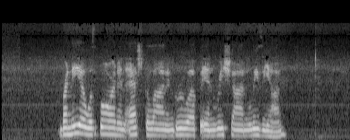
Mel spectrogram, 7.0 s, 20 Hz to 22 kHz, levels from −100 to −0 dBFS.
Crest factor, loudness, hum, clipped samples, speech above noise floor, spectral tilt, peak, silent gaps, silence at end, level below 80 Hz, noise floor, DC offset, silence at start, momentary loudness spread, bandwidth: 18 dB; -23 LUFS; none; under 0.1%; 34 dB; -7 dB/octave; -6 dBFS; none; 1.3 s; -62 dBFS; -57 dBFS; under 0.1%; 1.2 s; 7 LU; 11 kHz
